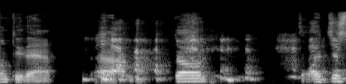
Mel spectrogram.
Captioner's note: chuckles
